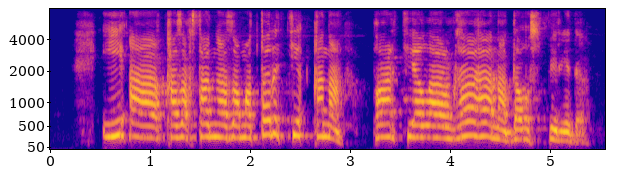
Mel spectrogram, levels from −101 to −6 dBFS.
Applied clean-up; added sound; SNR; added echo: none; none; none; none.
